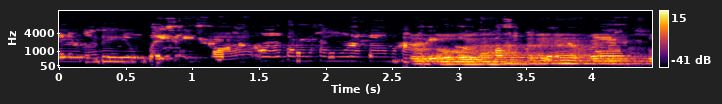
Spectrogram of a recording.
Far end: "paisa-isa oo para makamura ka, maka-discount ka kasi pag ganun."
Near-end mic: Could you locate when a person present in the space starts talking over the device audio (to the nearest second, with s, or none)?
3 s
